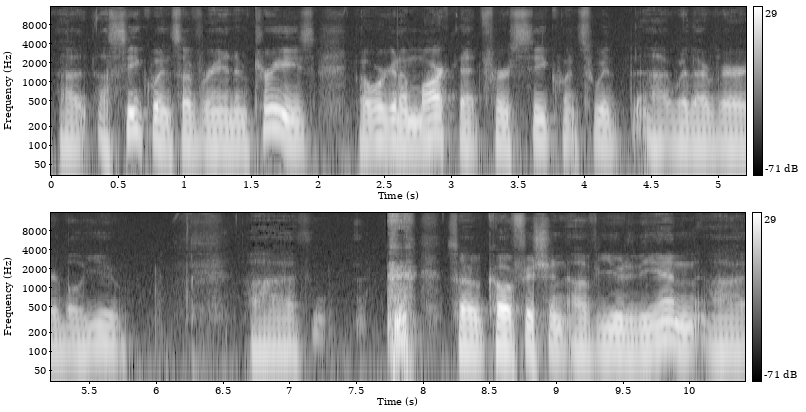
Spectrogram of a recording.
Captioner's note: cough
